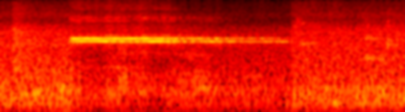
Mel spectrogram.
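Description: Referee's whistle blown once: a single steady, shrill blast of about a second, signalling the kickoff.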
